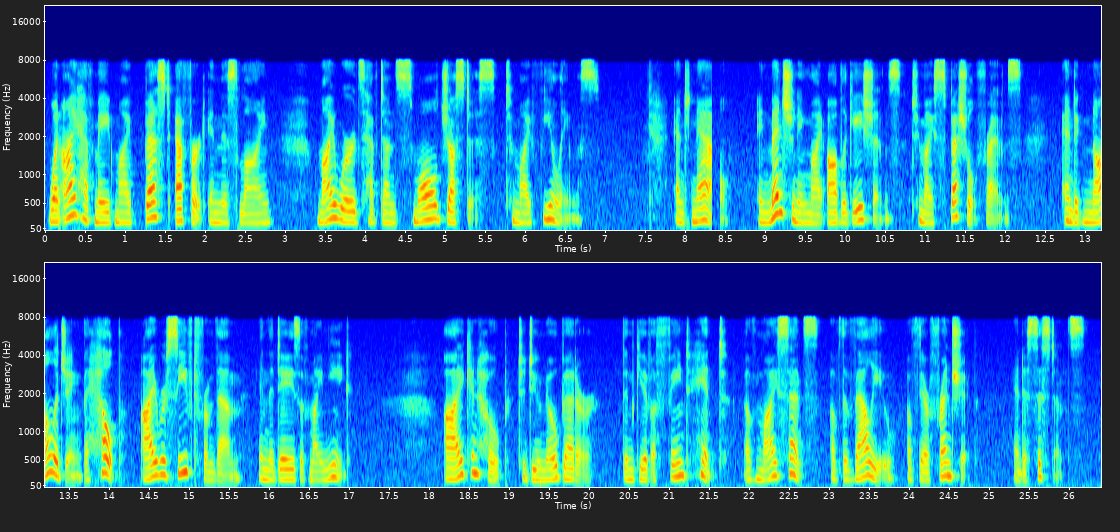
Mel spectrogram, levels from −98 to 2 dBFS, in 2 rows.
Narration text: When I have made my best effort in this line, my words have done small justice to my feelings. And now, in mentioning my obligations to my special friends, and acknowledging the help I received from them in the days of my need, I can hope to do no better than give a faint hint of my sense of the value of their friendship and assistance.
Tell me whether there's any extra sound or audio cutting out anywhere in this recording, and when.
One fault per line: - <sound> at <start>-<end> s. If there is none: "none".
- dropout at 8.3-8.4 s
